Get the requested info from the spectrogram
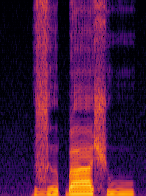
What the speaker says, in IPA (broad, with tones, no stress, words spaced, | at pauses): zə˨ ɓaː˦ʃu˨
